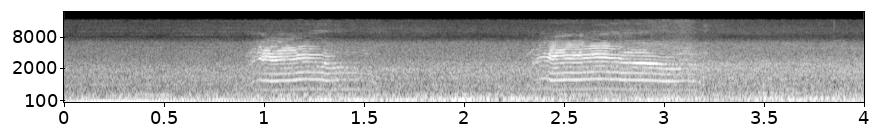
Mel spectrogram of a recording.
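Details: Little ginger cat asking for dry food gives two drawn-out, slightly wavering meows about a second and a half apart, over a deep steady hum.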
